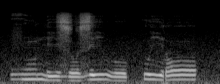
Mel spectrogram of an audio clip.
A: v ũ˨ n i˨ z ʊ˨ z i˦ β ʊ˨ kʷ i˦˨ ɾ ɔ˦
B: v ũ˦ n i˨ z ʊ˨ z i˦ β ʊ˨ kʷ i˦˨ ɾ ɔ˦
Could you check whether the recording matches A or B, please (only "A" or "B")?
B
